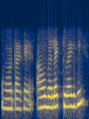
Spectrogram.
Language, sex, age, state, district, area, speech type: Assamese, female, 18-30, Assam, Dibrugarh, rural, conversation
